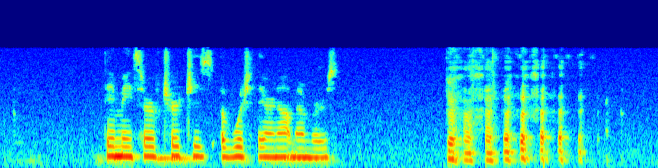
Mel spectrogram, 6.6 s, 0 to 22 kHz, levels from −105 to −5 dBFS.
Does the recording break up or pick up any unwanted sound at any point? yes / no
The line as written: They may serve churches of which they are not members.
yes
